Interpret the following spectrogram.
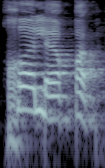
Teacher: ഖ തൊണ്ടയുടെ അക്ഷരാണ് ഖ. ഖാഫ് നാവിൻ്റെ മുരട് ഭാഗവുമാണ്.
